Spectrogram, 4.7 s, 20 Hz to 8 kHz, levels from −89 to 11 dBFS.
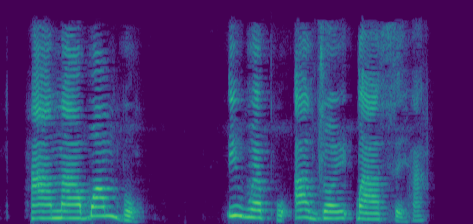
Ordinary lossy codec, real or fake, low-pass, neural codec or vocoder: AAC, 32 kbps; real; 7.2 kHz; none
